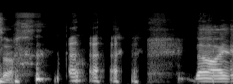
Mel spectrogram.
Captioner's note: both laughing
